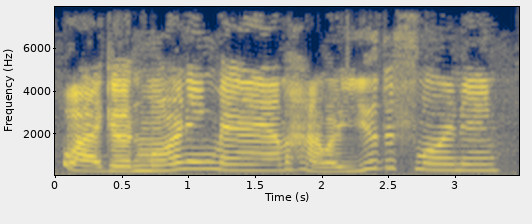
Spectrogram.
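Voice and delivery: cheery American drive-through server, words drawn out; put-on American accent. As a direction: imitate an American server's slow, sing-song greeting. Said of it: "Sorry, forgive the accent".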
